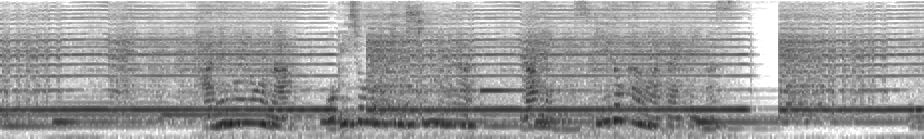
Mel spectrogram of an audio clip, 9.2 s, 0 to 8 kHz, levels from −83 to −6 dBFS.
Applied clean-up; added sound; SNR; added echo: none; Bowed string instrument; -1 dB; reverberation time 0.9 s.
